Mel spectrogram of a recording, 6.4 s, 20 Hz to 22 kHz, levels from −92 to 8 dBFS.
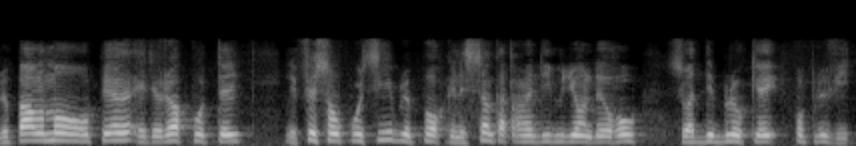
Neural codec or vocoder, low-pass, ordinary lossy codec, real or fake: codec, 16 kHz, 1 kbps, X-Codec, WavLM features, trained on Multilingual LibriSpeech; 7.2 kHz; none; fake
